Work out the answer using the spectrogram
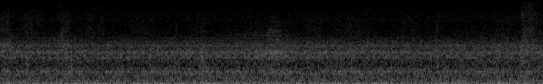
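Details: Dominion Electrohome TR50 console receiver on FM with no antenna, AM and FM both dead: a steady, even hiss across the band with no station audio, pointing to a dead FM front end or tuner.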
